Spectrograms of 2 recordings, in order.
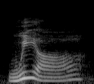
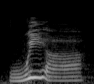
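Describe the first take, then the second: No difference in how they are said.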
